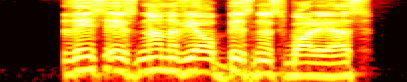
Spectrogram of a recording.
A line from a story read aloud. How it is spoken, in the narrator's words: the Inquisitor snapped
